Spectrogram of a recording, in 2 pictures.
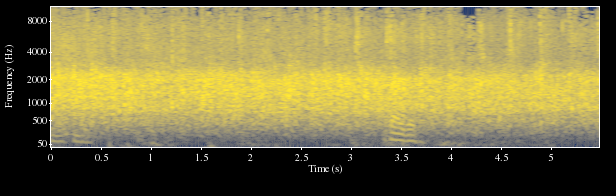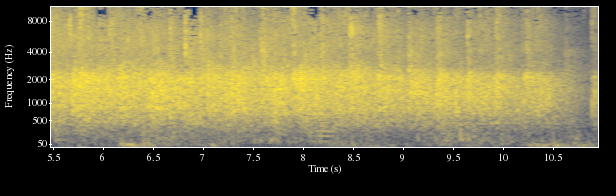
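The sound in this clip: Audience applause welcoming a professor onto the stage: dense, steady clapping from a crowd that carries on without a break and tapers slightly at the very end.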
